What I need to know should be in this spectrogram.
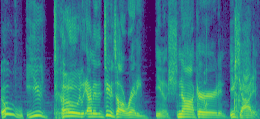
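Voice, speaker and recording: A man's voice: a little high, animated, a little slow, faint music behind. A man narrating a tabletop game as game master, with theatrical, improvised storytelling.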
